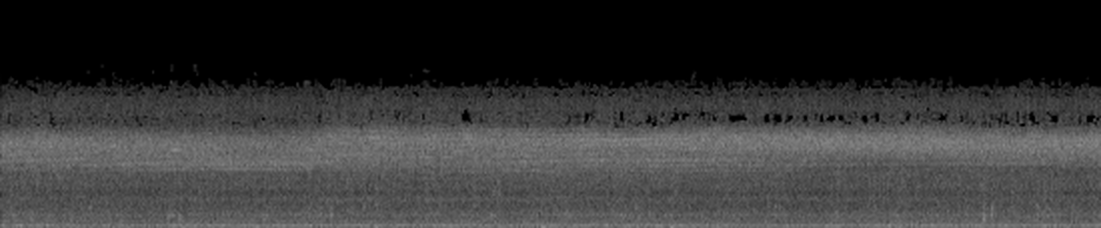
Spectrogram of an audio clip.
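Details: On a hot day Japanese honey bees fan without stopping; a level, dense hum with low tonal bands and a persistent bright hiss on top, small ticks scattered through.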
